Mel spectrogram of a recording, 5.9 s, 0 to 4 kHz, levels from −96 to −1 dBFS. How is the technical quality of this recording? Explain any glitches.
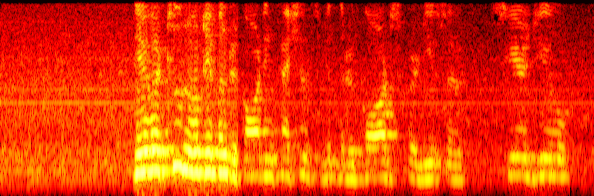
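The recording has two bursts of clipping, each followed by an abrupt drop in level, all within the first two and a half seconds.

Microphone overload, 1.36 to 1.58 s and 1.84 to 2.26 s: the input was likely set too hot, driving peaks about 4 dB past the converter's ceiling. Their tops are sliced flat, giving a harsh, crackly edge, heavier in the first burst.

Microphone volume stepped down, at 1.37 s and 2.37 s: the call software likely cut the device gain in one move after detecting clipping, by about 3 dB and then about 8 dB. Sound and background suddenly get quieter.

The band-limited call path, with nothing above 4 kHz, adds its own narrow, telephone-like character.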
